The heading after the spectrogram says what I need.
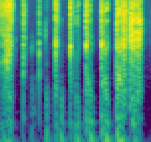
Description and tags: A voice sound effect useful for smaller, mostly evil, creatures in all kind of games.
